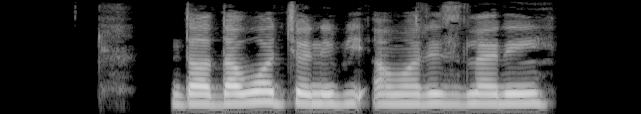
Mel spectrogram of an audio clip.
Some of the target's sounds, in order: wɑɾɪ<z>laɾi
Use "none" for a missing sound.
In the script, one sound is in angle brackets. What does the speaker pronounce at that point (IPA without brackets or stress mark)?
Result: z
